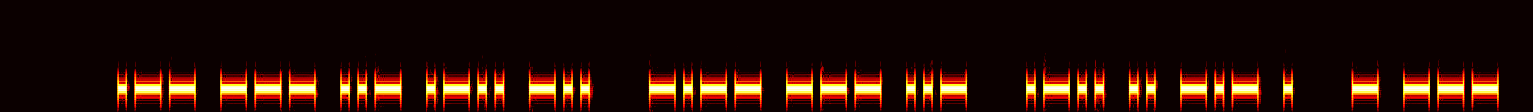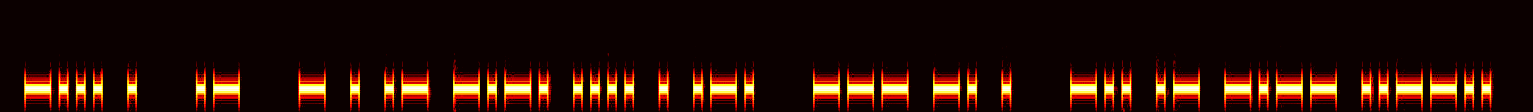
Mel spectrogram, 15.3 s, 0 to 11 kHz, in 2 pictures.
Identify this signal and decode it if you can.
Morse code, heard as a keyed tone, about 28 wpm, 700 Hz. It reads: WOULD YOU LIKE TO BE A TEACHER ONE DAY?
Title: Sentences from Top 1000 Words - Review Part 6 - 28wpm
